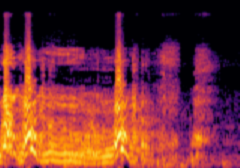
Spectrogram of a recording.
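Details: Rhodesian Ridgeback barking at a tablet, loud rising-falling barks with a drawn-out howling tail between them, fading into quieter rustling at the end.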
